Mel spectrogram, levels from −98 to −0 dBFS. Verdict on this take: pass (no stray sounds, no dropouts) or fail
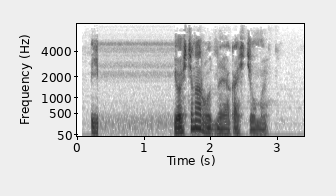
pass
